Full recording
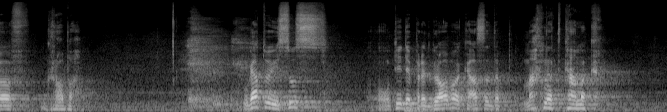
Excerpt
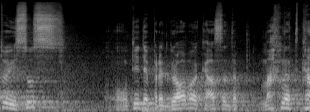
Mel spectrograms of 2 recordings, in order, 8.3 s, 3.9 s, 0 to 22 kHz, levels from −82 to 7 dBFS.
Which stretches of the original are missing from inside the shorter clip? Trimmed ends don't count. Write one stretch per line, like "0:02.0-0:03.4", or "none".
none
